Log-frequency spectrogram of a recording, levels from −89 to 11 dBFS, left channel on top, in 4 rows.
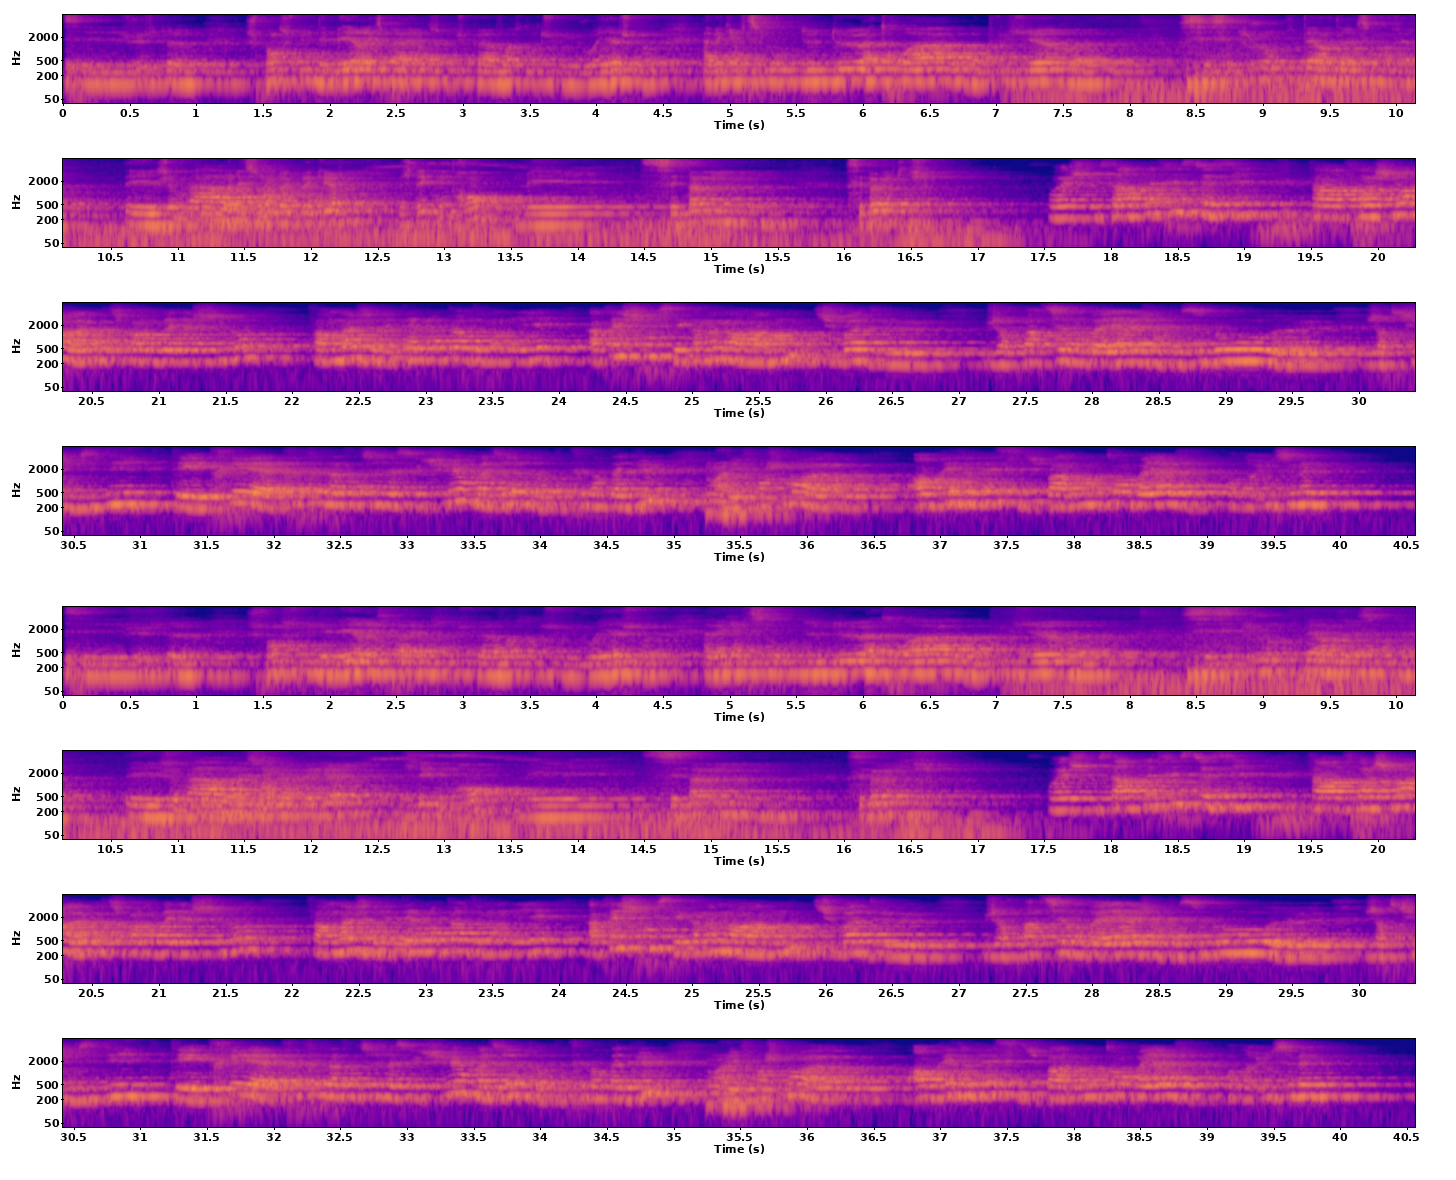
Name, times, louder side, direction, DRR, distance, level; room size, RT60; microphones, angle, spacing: voice 1, 0.0-10.2 10.6-16.7 19.2-19.4 35.2-35.4, left 1 dB, 50° left, -1 dB, 0.5 m, -31 dB
Train, 7.0-17.0, equal, 65° right, 1.4 m, -41 dB
voice 2, 11.0-11.7 17.5-21.7 22.1-23.9 24.2-31.0 31.2-36.3 36.7-39.8, equal, 85° right, -6 dB, 1.0 m, -28 dB
5.8 x 2.6 x 3.3 m, 2.3 s
head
